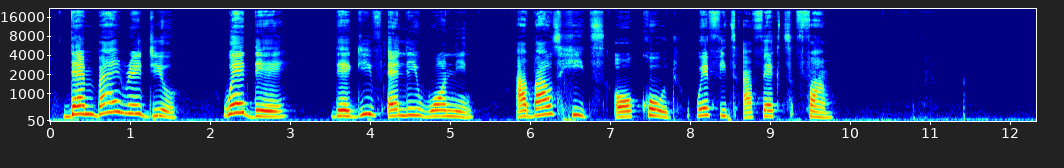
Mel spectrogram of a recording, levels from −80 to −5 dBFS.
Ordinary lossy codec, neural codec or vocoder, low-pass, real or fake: none; vocoder, 48 kHz, 128 mel bands, Vocos; none; fake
